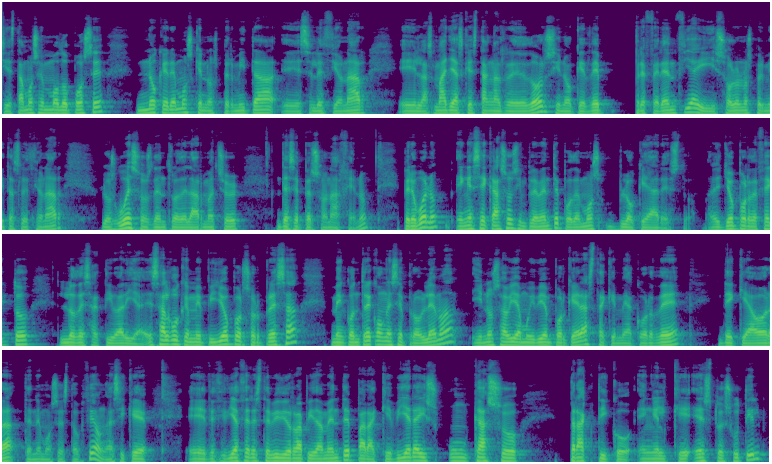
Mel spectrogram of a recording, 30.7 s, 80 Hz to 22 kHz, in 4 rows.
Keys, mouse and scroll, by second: 12.7 click, 22.4 click.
